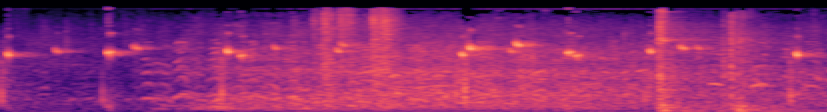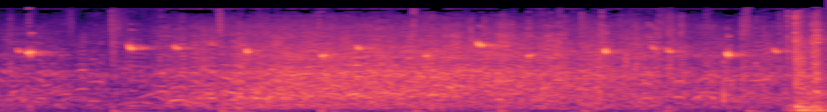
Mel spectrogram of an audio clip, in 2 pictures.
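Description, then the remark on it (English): Tech Foots sneakers squeak sharply and repeatedly, short high-pitched chirps scattered throughout, over a busy murmur of voices and occasional dull thumps like a ball bouncing. “And I think these things are squeaking even louder.”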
